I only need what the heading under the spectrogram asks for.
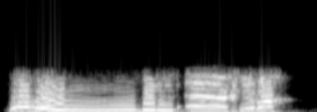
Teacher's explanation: وجه تسميته إخفاء شفوية: وأما تسميته إخفاء فلإخفاء الميم عند ملاقاتها بالباء للتجانس بينهما مخرجا وصفة، وأما تسميته شفوية فلأن الباء والميم يخرجان من الشفتين، وهذه التسمية على القول المختار من أهل الأداء. · Term: الإخفاء الشفوي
